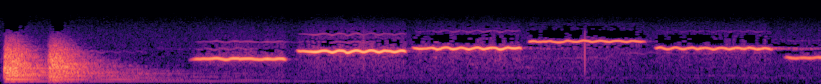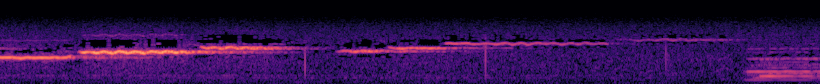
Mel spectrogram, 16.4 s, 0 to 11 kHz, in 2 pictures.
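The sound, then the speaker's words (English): A lone whistler carries a slow, sustained melody of long held notes rising and falling, clear, after a brief burst of sound at the start; the whistled theme signals the Signal Oil radio program The Whistler, on Mondays at 8. “That whistle be your signal for the Signal Oil program, The Whistler, each Monday at 8.”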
